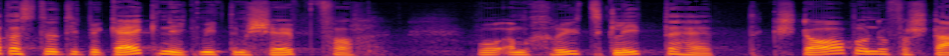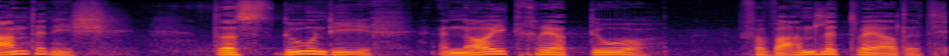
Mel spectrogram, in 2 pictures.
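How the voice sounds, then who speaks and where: A male preacher with a Swiss German accent, giving a sermon in a lively storytelling manner at an ordinary mid pitch. He acts out the people in his stories. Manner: lively storytelling, acting out voices.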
